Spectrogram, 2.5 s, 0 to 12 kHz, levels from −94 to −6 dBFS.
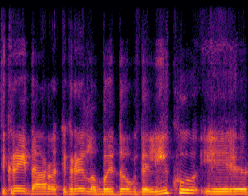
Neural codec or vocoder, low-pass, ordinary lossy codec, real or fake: vocoder, 24 kHz, 100 mel bands, Vocos; 10.8 kHz; Opus, 16 kbps; fake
